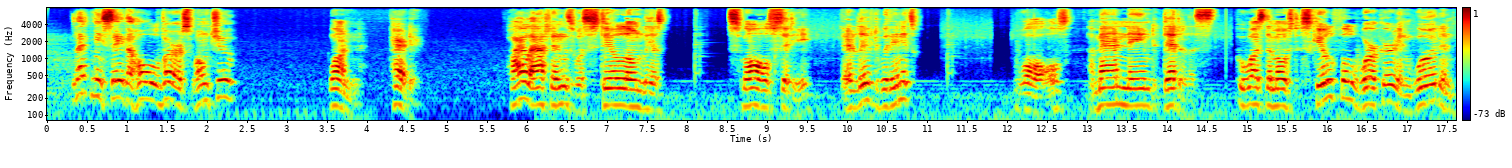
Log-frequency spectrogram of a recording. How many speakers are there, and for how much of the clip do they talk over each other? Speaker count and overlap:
1, no overlap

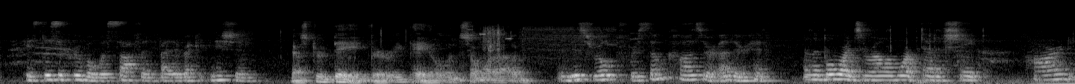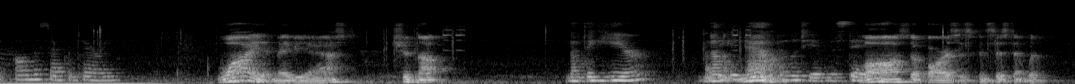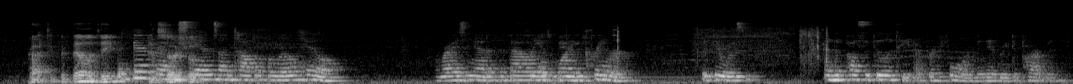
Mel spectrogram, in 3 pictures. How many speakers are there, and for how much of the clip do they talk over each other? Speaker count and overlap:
7, about 10%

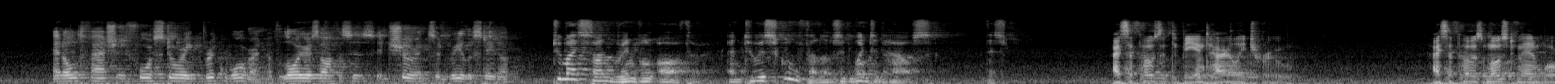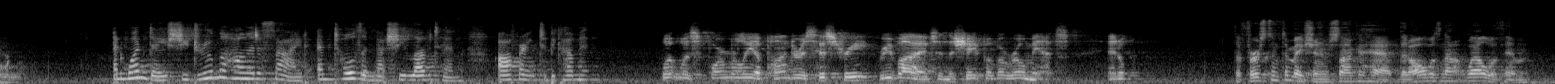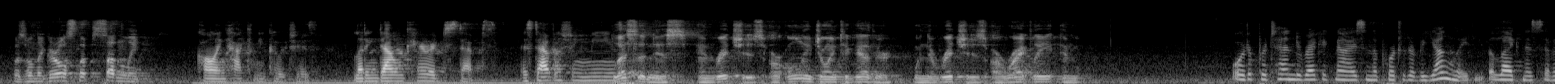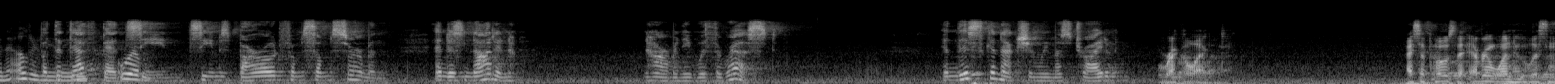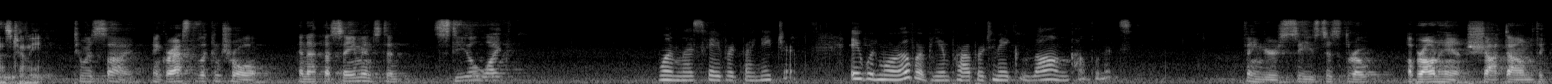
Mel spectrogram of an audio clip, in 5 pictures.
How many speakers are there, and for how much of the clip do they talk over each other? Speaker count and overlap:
10, about 2%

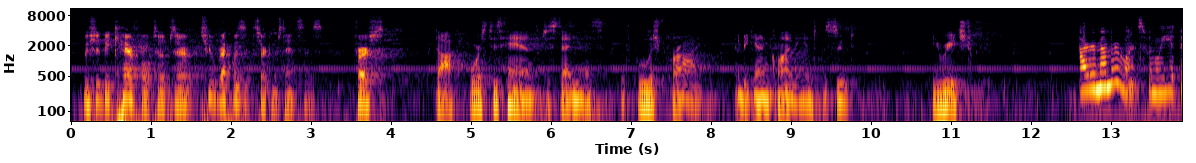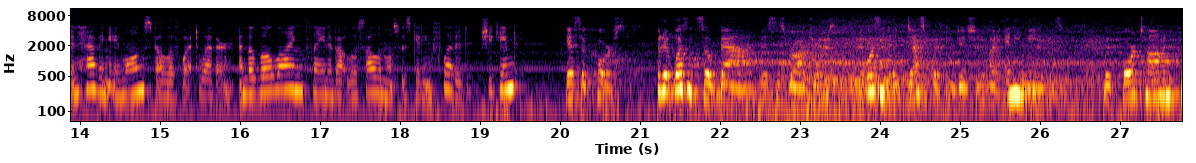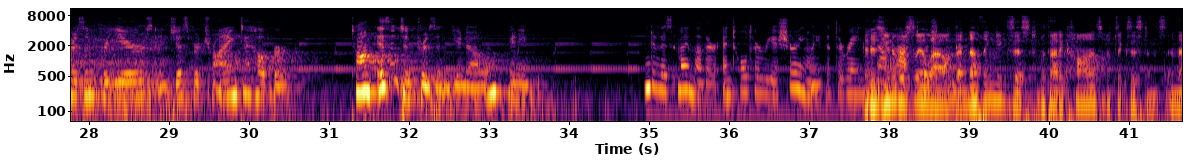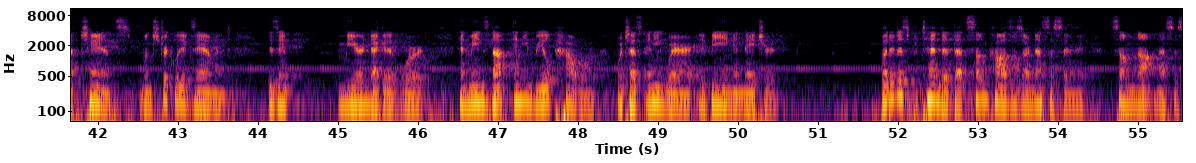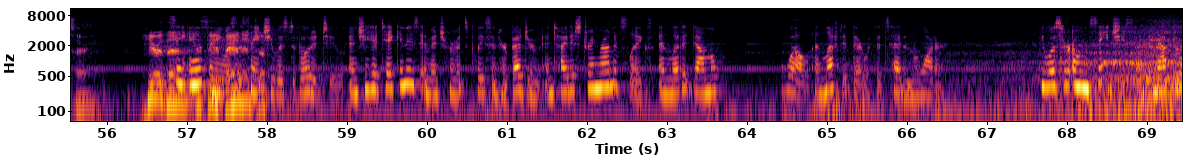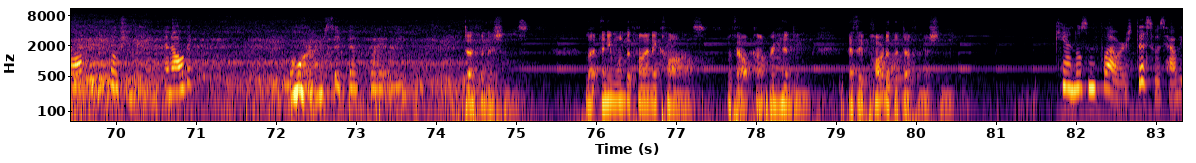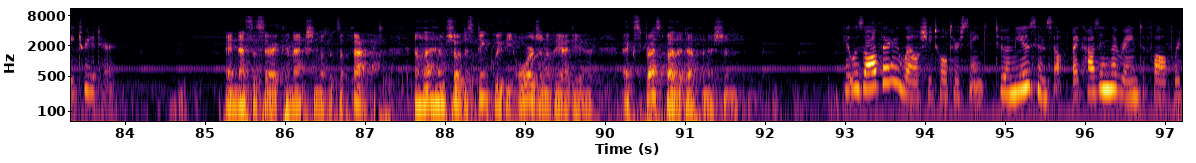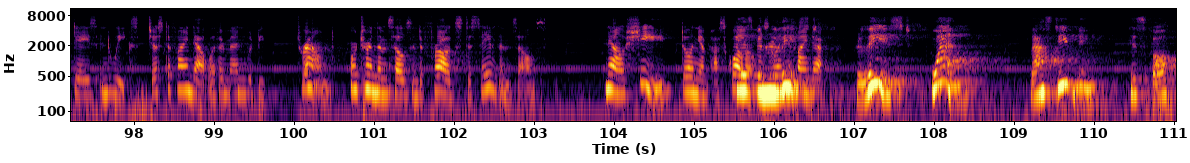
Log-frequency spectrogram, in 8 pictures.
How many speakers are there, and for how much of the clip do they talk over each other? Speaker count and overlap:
4, about 4%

